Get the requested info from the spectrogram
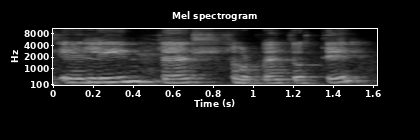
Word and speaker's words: Elin Thordardottir: En Islande, ça se prononce Elin Thordardottir.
